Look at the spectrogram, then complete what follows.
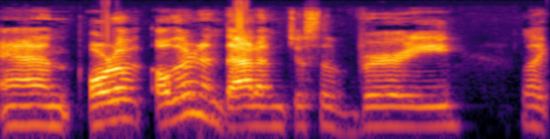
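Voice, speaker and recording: In a Venezuelan accent, a woman with a medium pitch and ordinary pitch variation speaks on a very clean recording with a silent background and a dry, close sound with no echo. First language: Spanish. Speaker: prosthodontics professor. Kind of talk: interview. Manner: fast.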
